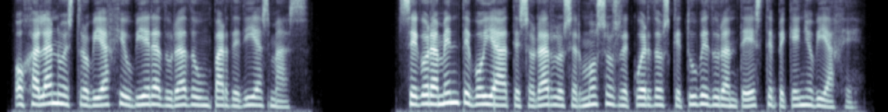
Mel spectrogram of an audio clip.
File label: Spanish Audio; OpenAI Whisper Example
